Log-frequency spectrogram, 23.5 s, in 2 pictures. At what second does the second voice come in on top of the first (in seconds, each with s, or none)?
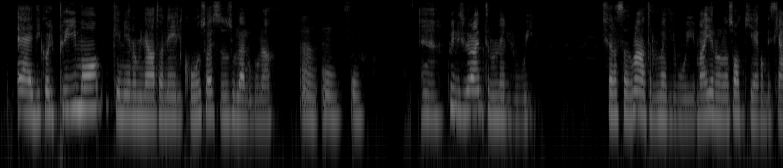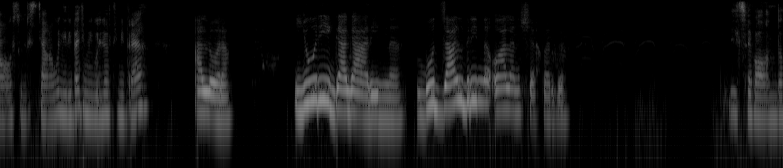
none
